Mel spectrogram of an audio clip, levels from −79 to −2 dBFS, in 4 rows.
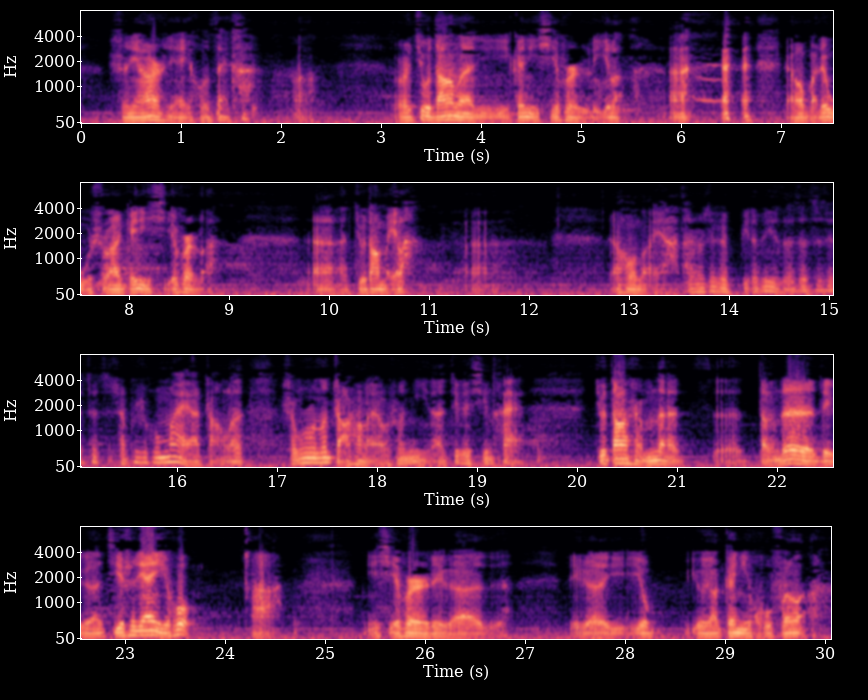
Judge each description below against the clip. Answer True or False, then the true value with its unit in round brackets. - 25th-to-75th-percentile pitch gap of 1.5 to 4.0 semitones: True (2.4 semitones)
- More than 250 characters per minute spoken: False (235 characters per minute)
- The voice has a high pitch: False (100 Hz)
